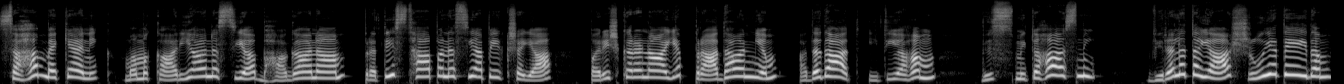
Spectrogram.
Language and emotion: Sanskrit, surprised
